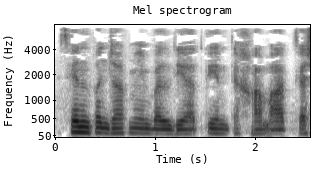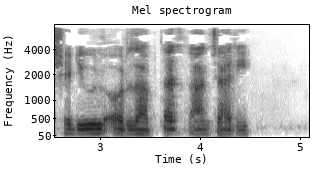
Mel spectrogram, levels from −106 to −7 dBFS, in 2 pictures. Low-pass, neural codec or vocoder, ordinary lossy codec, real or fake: 7.2 kHz; codec, 16 kHz, 2 kbps, X-Codec, WavLM features, trained on Multilingual LibriSpeech; MP3, 32 kbps; fake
